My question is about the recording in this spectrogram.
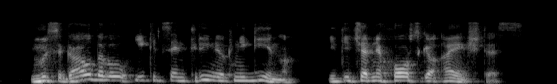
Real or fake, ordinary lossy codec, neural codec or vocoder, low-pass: fake; Opus, 24 kbps; codec, 16 kHz, 2 kbps, X-Codec, HuBERT features, trained on balanced general audio; 7.2 kHz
